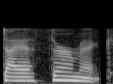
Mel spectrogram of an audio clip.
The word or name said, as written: diathermic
